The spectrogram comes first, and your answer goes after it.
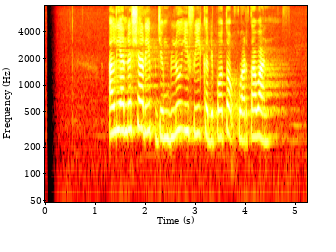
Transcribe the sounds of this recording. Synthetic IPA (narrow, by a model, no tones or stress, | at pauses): ʔaliandərʃaɾɪp̚d͡ʒɨŋbəluifikɨrdipɔt̪ɔkuwart̪awan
